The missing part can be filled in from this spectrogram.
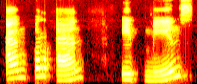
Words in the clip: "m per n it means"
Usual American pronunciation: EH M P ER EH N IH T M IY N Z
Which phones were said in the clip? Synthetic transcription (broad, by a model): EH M P ER EH N IH T M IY N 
